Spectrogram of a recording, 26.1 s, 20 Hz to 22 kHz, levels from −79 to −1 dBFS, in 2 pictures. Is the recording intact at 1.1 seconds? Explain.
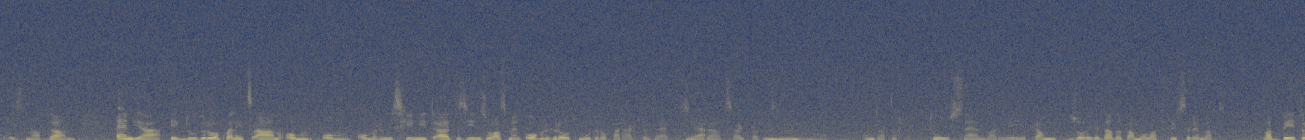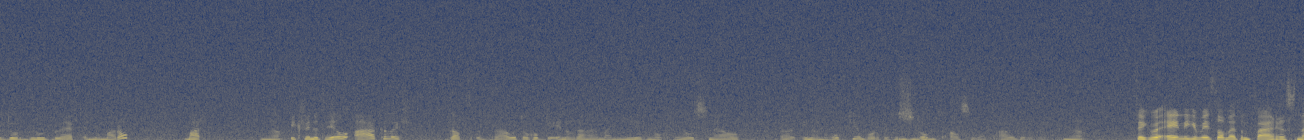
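Yes, the audio is intact at 1.1 seconds, with only the room's own background noise sitting about 10 dB below the speech.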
